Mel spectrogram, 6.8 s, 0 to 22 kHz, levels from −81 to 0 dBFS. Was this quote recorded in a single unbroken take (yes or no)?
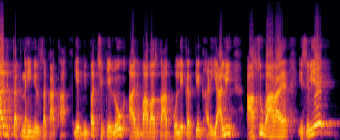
no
